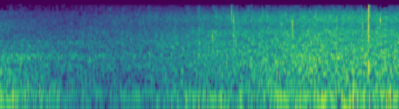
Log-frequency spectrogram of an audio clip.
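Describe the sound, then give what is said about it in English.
Steady rain falls outdoors outside the Sharp Clinic, a dense continuous hiss with scattered drops pattering on surfaces, growing slightly heavier toward the end, with no voices present. “The man standing in the rain outside the Sharp Clinic”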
